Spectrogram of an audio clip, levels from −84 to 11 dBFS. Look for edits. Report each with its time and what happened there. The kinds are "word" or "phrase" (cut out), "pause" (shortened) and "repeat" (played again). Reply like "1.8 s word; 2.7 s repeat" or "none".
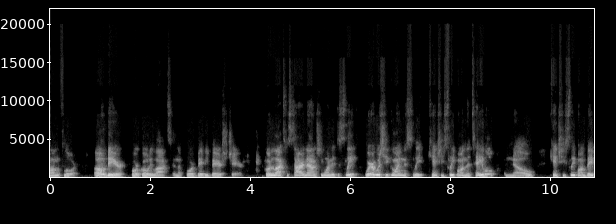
4.2 s pause; 6.3 s pause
